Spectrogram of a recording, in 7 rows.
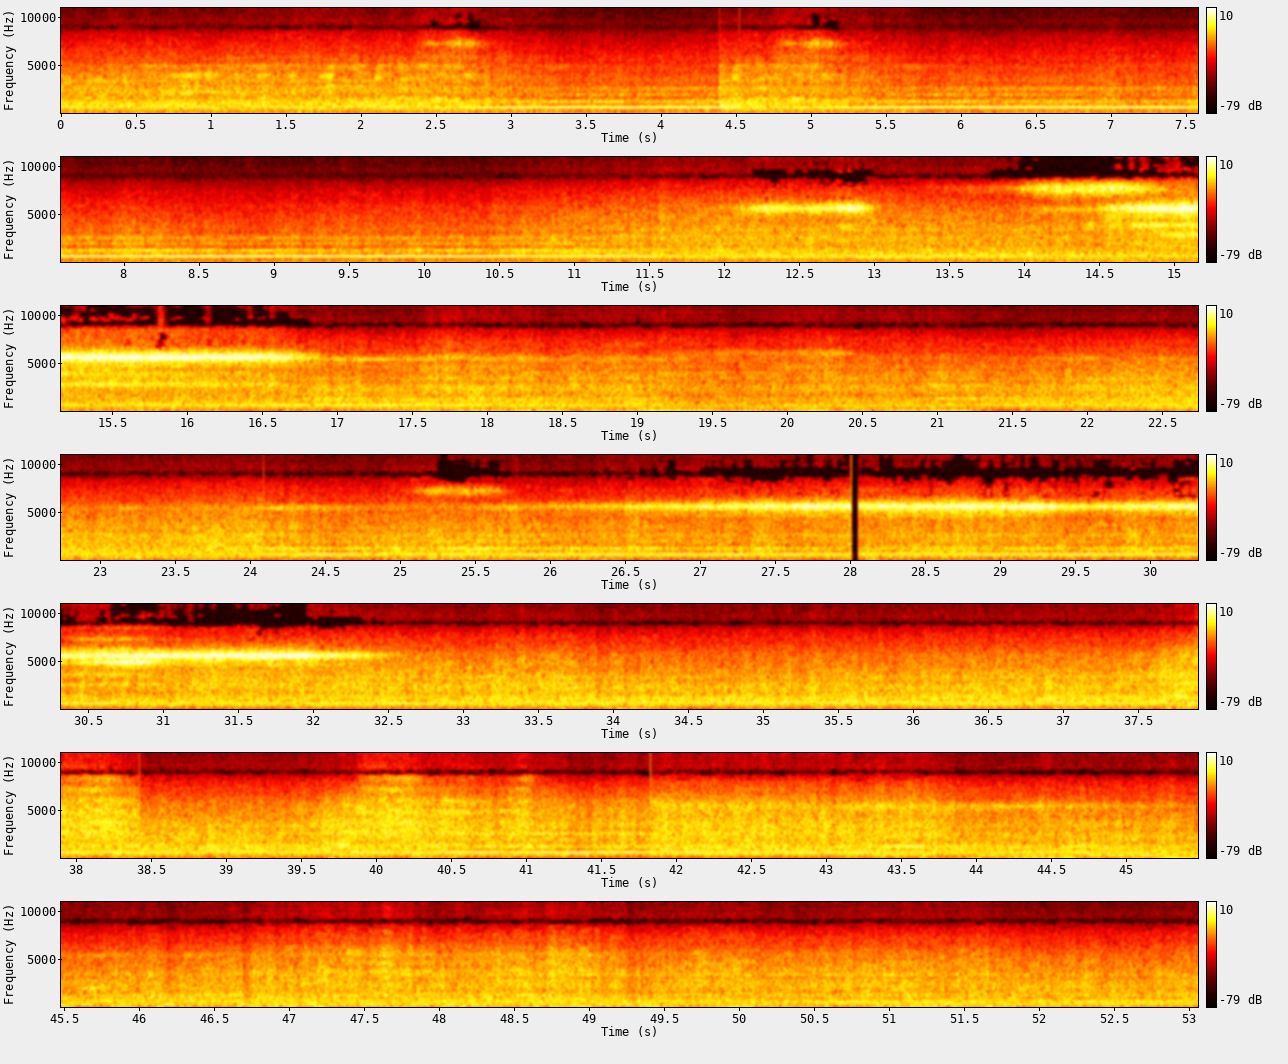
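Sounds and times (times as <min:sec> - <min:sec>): train wheel squeal: 0:00.8 - 0:21.7, 0:24.0 - 0:32.7, 0:37.7 - 0:38.5, 0:39.7 - 0:45.8.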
